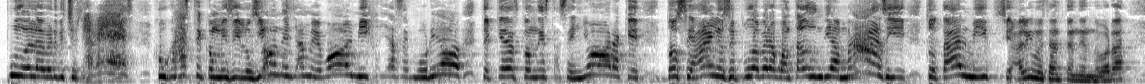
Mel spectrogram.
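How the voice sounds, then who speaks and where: An animated man's voice, extremely high in pitch, at a moderate pace. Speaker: preacher. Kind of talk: sermon. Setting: church. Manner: animated, interactive, audience-engaging; colloquial, humorous.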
